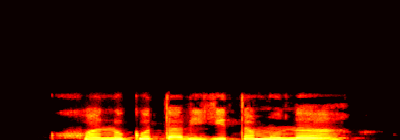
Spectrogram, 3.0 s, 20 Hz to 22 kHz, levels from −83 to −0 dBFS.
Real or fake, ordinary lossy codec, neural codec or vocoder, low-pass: real; Opus, 32 kbps; none; 7.2 kHz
